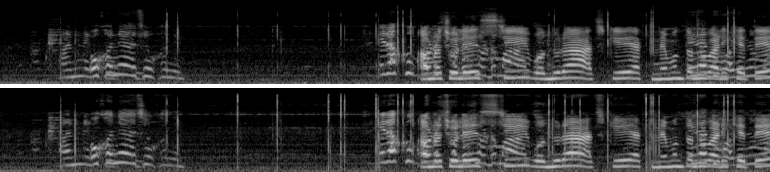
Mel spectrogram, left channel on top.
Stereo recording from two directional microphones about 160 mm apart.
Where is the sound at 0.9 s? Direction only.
80° left.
